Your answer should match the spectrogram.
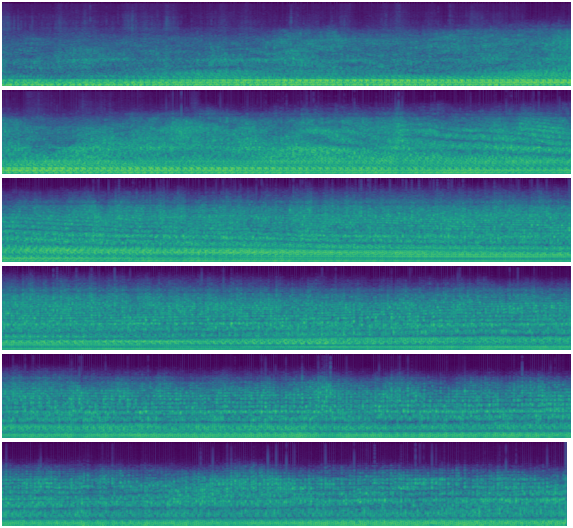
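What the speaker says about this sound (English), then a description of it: "Here comes our friend the biplane." A vintage biplane's propeller engine drones loudly and steadily as it passes low overhead at a vintage aircraft fly-in, its pitch sweeping downward as it goes by, with no talk over it.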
